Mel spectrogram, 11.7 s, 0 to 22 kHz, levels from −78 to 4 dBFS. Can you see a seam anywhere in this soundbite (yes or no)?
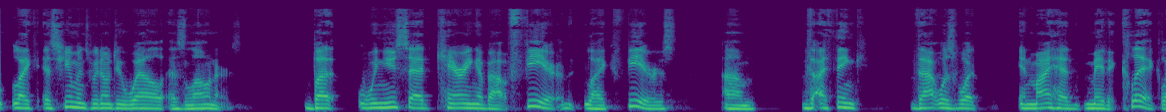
no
